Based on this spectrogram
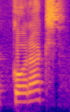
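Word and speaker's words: corax (κόραξ): Y por lo tanto, cuervo en la Septuaginta, miramos ahí, se pronuncia corax y coracos, ambas palabras.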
